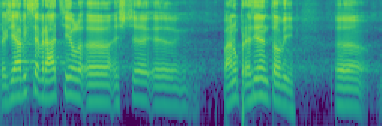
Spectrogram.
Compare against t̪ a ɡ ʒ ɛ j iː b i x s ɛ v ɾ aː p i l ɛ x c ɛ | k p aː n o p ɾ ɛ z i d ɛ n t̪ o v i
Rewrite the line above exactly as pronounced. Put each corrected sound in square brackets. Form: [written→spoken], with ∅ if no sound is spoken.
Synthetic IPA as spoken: t̪ a ɡ ʒ ɛ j [iː→aː] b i x s ɛ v ɾ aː [p→c] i l ɛ [x→ʃ] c ɛ | k p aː n [o→u] p ɾ ɛ z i d ɛ n t̪ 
